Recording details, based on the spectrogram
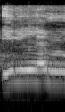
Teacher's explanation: نون کو لام سے ملا کر بغیر غنہ کے پڑھیں گے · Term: ادغام تام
